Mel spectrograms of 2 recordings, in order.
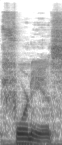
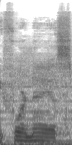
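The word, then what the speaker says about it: Forneus: die don't you uh they pronounced it fornius in this uh game I don't know I'm pretty sure it's actually supposed to be fornaeus but whatever I screwed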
